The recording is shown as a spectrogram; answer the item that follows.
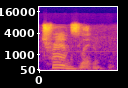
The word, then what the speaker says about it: translator: run children translator translator so the stress is trans first syllable translator try answer later okay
